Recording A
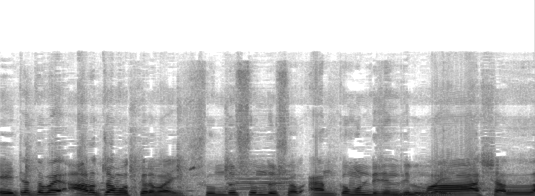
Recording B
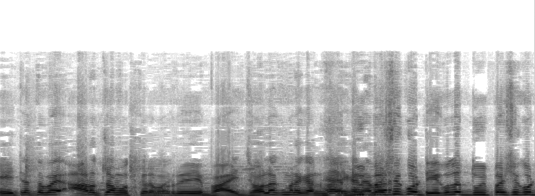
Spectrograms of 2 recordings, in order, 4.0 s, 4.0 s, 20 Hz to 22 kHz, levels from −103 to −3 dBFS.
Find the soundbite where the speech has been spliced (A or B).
B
